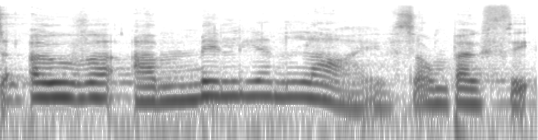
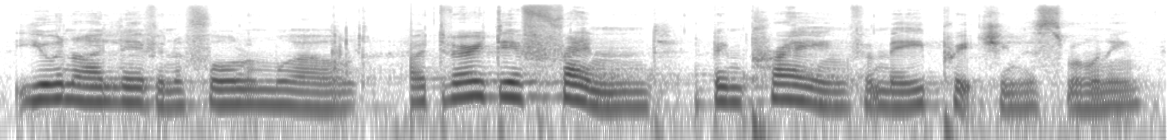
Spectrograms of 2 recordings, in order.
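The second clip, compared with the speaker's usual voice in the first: normal talking voice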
